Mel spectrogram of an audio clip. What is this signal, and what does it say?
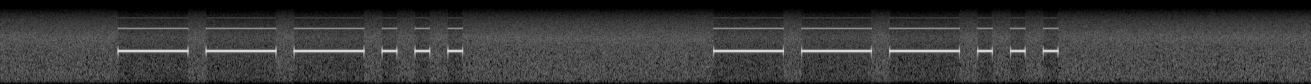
Beep code, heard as beeps, played twice, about 1800 Hz. 3 long, 3 short.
